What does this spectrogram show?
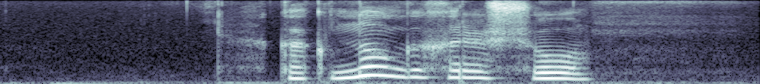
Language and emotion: Russian, neutral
